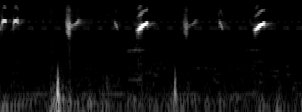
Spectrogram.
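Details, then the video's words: Flowerpecker giving sparse, very high, thin notes: short upslurred whistles and quick ticks spaced about a second apart, with a soft flutter-like thump partway through. "Suara burung kemade"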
